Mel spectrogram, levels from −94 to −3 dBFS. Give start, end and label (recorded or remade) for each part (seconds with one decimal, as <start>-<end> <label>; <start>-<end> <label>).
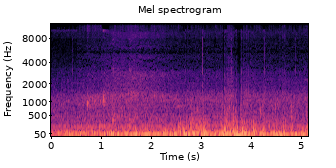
0.0-5.2 recorded

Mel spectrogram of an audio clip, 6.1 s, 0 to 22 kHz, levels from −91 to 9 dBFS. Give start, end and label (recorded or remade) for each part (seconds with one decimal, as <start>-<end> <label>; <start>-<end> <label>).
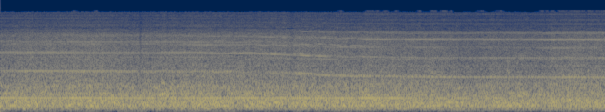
0.0-6.1 recorded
